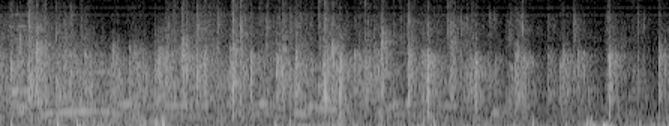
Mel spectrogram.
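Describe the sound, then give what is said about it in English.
An audience at a church service claps hands together in a dense, sustained burst of applause, steady and fairly loud throughout, with faint voices mixed into the crowd noise. “Somebody clap your hands all over this house.”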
